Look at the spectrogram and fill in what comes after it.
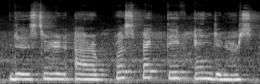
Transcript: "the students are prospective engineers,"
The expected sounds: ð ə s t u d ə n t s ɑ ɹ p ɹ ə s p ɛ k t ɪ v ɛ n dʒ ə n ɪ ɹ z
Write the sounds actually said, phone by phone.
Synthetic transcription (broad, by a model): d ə s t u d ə n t ɑ ɹ p ə s p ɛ k t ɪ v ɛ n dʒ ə n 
